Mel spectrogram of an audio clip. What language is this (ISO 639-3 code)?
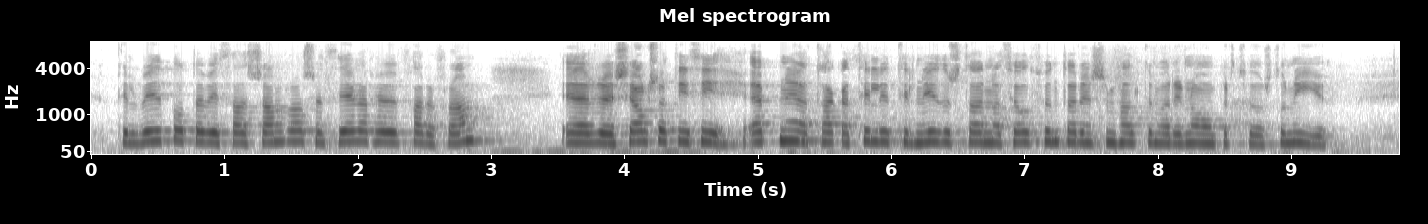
isl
